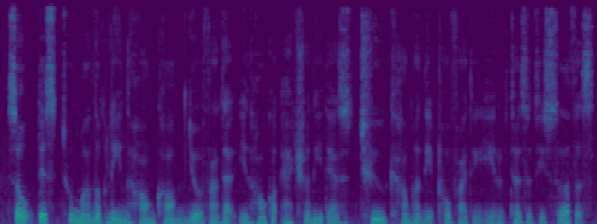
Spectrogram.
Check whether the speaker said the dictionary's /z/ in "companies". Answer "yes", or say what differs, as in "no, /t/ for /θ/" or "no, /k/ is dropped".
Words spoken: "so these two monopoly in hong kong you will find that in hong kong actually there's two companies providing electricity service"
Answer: no, /z/ is dropped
